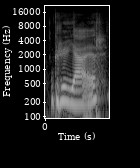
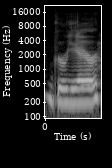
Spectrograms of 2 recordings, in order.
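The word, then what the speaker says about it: Gruyère: I never put together that that griier is like in such an Englishy version of what the true pronunciation. Yeah, it is a little bit Englishized.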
